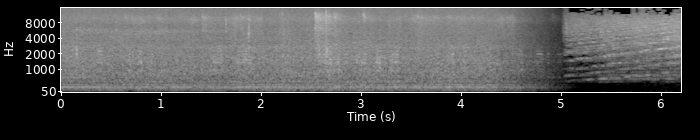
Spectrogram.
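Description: Steady mechanical hum over a hiss, fading out about five seconds in. Music with rising sweeping tones starts just after.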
